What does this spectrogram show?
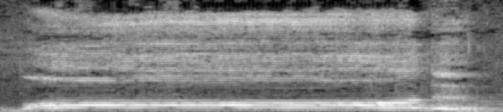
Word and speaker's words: ضاد: یہ زبان کی کروٹ سے ادا ہوا. ضاد.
